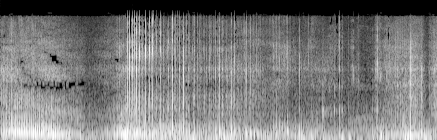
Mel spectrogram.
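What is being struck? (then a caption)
Textured plastic rolling pin. A white, bumpy plastic rolling pin is held at an angle and scratched with fingernails. Quick, dry, rasping scratches run in an uneven rhythm, with a bright crackly burst around the middle over a low rumble.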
